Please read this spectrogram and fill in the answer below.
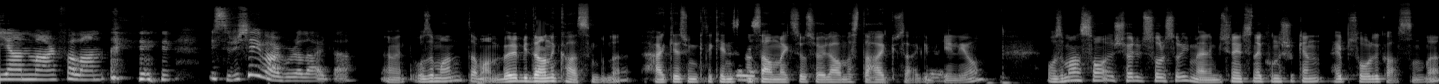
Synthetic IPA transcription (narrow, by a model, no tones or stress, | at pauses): ijænvaɾfalˠan | bisyɾyʃejvaɾbuɾalˠaɾd̪a | evɛt̪ʰo̞̰zamant̪ʰama̰mbø̞jlʲɛbid̪aːnɯkʰalˠsɯnbuna̰hæɾcʰɛst͡ʃʰyɲcʰyd̪ɛcʰend̪isinɛsalˠmaki̥st̪ʰijosø̞jlʲɛalˠmasɯd̪aɦaɟyzæ̰lʲɟibiɟe̞lʲijo̞ | o̞zamansoʃø̞jlʲɛbiso̞ɾuso̞ɾujmjaːnibyt̪ʰynhepsinɛkʰo̞nuʃuɾcʰænhɛpso̞ɾd̪uka̰slˠɯnd̪a̰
